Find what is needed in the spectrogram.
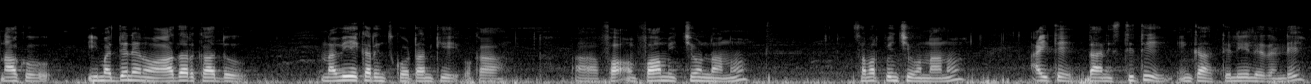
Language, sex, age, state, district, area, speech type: Telugu, male, 30-45, Andhra Pradesh, Bapatla, urban, spontaneous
